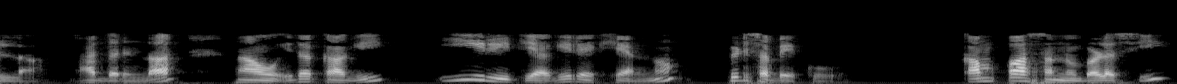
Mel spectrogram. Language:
Gujarati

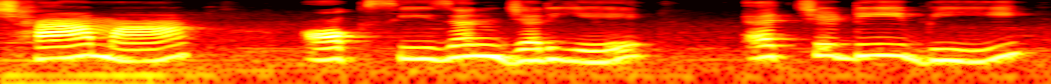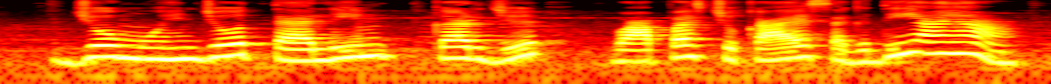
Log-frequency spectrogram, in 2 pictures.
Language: Sindhi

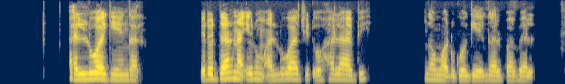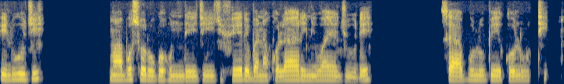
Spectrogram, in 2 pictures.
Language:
Fula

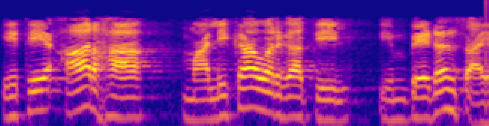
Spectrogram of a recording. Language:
Marathi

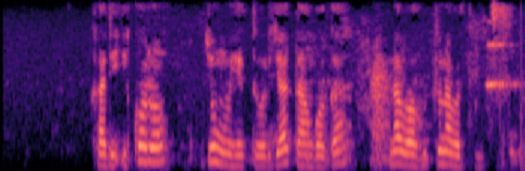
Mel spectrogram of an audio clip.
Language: Kinyarwanda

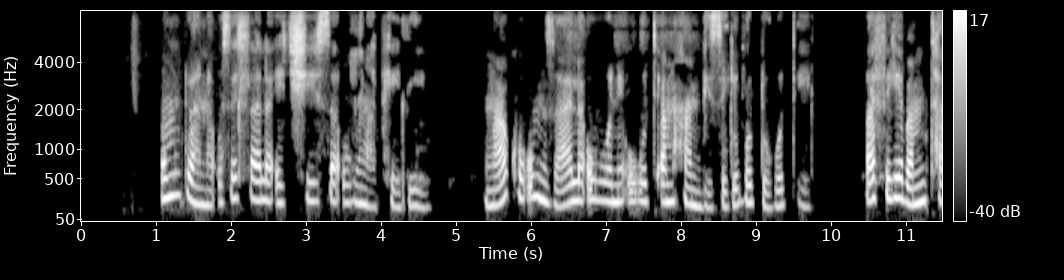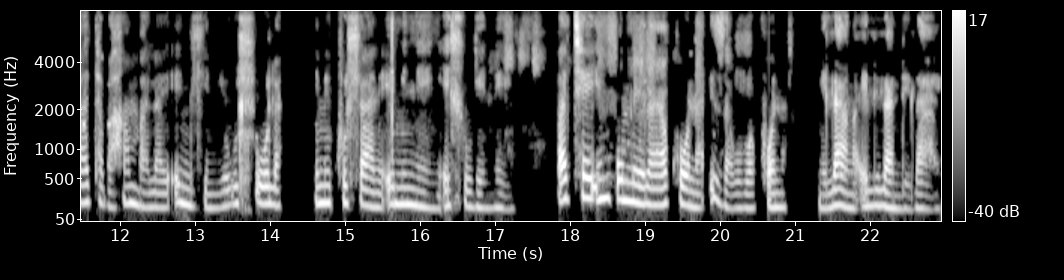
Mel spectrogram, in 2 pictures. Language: North Ndebele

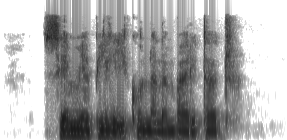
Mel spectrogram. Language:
Swahili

